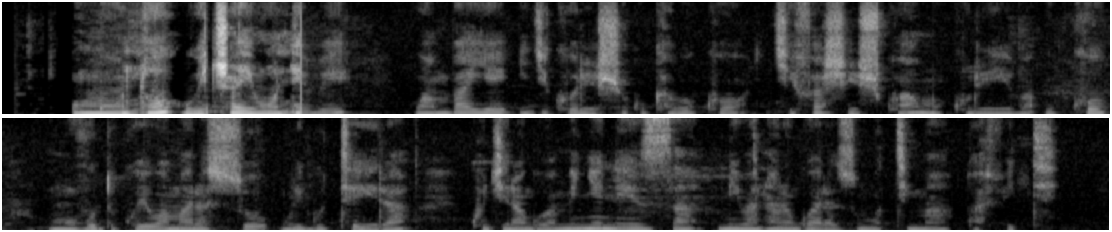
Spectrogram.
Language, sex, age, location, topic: Kinyarwanda, female, 18-24, Huye, health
